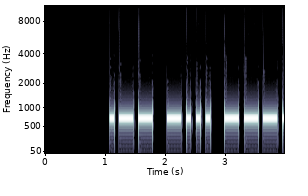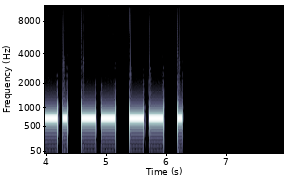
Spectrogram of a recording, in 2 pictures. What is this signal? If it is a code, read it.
Morse code, heard as a keyed tone, about 15 wpm, 700 Hz. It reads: WB9MME
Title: USA Call Signs - 6 Characters - Repeated 3x - 15wpm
